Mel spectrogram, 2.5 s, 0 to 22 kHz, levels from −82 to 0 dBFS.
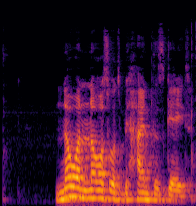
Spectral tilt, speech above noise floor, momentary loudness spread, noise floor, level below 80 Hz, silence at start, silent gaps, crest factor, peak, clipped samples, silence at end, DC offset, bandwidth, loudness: -7 dB/octave; 46 dB; 8 LU; -64 dBFS; -56 dBFS; 0.7 s; none; 18 dB; 0 dBFS; under 0.1%; 0 s; under 0.1%; 12 kHz; -18 LUFS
